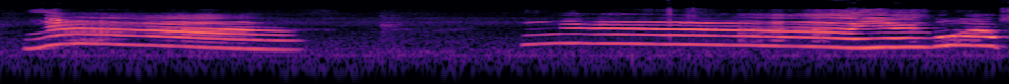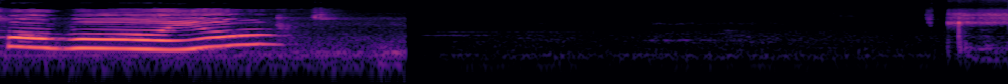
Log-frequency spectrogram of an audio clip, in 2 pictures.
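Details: Domestic cat reacting to a foot spa massage: two long, loud, drawn-out meows, the second wavering and rising at its end, followed by near silence and a faint rustle.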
